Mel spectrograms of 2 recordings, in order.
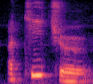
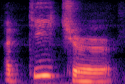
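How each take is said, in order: First: Said in the usual way. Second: Teacher with TEA stressed, slow and drawn out; stress on first syllable. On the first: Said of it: "در کجا هست". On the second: Shown as a demonstration. Teacher explaining stress to pupils, TEA stressed. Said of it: "در اولش هست".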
